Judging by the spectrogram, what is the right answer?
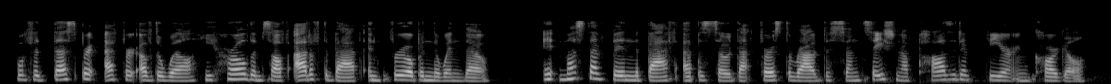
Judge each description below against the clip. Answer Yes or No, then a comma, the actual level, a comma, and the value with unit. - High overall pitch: Yes, high, 195 Hz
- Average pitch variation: Yes, average, 3.4 semitones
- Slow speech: No, average, 195 wpm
